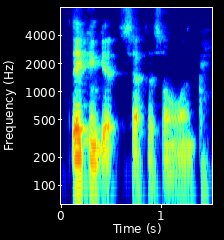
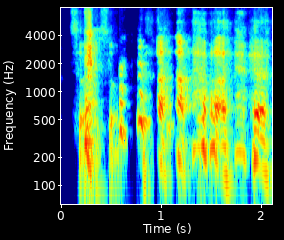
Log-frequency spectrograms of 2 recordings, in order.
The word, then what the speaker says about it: cefazolin: For me, it's like, well, it's a cephalosporin, so it's got to be a cefazolin.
